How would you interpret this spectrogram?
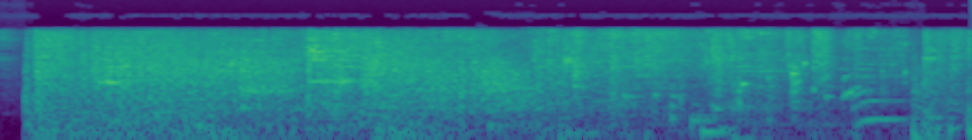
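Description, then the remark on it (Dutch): A heavy explosion in a mine cave erupts and rolls on as a dense, loud rumble for several seconds as the cave collapses, thick with low booming and crackling debris that gradually thins out toward the end. “Die knal was veel te zwaar. Het zou me verwonderen als de hele boel niet is ingestort.”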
